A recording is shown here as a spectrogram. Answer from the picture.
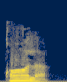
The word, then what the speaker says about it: qala: Sebetulnya cara membacanya begini, haddatsana fulan, fulan qala, haddatsana qala. Ya, kata-kata qala itu harus dibaca.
